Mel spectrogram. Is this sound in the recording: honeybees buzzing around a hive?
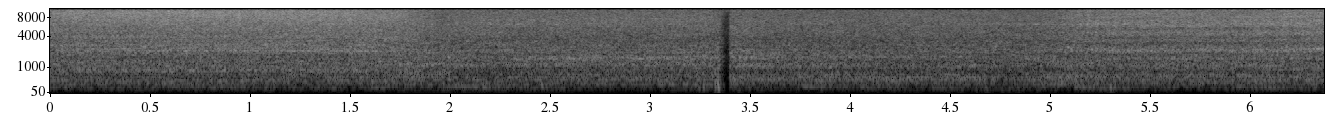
no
